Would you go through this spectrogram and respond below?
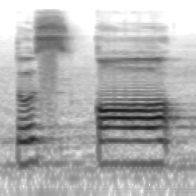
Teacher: قاف پر کڑا زبر ہونے کی وجہ سے قاف کو کھینچیں گے بھی ایک الف کی مقدار اور قاف پر موٹا بھی پڑھا جائے گا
